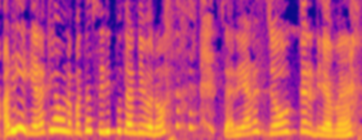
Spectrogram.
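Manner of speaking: scoffing through open laughter; laughing mockery. Cheering up a scared friend, laughing derisively at the bully. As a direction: laugh him off as ridiculous.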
